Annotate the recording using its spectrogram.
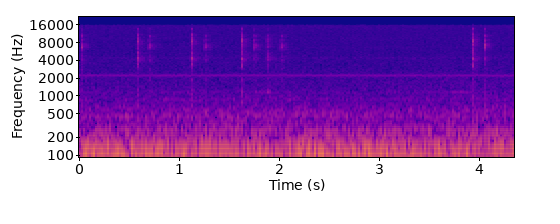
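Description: Computer mouse button clicking repeatedly on the undo button: short sharp clicks, several in quick pairs in the first two seconds and another near the end, over a steady low hum.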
